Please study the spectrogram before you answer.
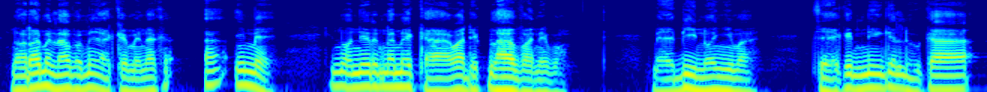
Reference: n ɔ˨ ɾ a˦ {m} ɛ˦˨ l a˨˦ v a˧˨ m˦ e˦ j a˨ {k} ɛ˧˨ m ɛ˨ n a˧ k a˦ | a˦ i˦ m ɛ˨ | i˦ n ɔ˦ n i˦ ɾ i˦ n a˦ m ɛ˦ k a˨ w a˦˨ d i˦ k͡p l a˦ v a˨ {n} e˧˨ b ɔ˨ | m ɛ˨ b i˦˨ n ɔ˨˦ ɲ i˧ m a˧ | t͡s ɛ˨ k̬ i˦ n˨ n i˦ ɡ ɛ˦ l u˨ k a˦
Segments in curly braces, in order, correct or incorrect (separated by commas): correct, correct, correct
